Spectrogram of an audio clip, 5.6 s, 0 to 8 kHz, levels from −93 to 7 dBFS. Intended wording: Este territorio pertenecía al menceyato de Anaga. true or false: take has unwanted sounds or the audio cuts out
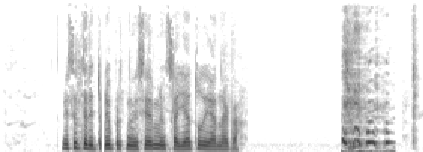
true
